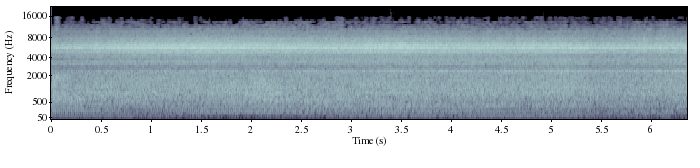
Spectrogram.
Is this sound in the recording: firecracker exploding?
no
